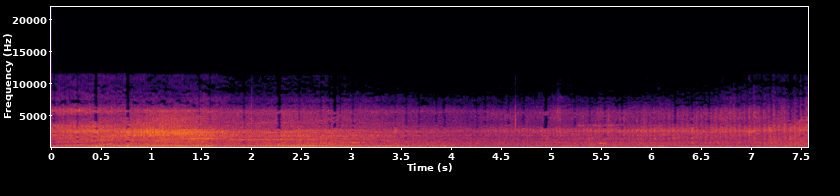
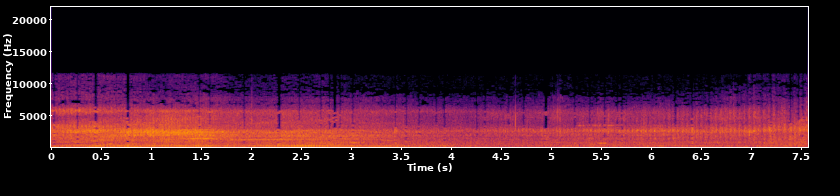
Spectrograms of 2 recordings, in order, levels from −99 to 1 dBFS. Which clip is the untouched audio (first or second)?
second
